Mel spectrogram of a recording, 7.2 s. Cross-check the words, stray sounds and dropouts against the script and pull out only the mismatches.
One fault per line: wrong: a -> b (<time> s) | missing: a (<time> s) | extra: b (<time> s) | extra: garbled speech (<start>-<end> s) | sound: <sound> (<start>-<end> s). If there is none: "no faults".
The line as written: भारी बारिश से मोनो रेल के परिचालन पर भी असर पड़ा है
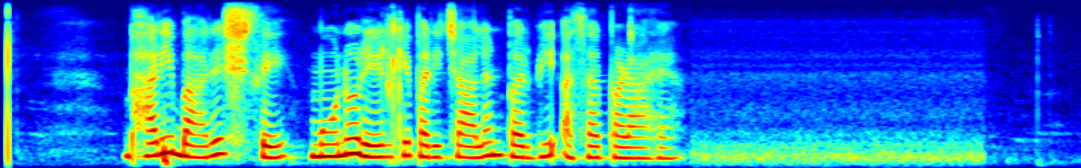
no faults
